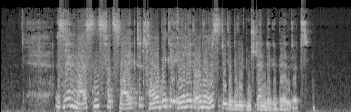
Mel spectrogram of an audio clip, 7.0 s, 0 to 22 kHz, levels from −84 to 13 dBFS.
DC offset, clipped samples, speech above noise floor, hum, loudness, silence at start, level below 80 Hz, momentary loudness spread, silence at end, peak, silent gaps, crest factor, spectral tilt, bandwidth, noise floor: under 0.1%; 0.5%; 31 dB; none; -7 LUFS; 0.15 s; -34 dBFS; 13 LU; 0.75 s; 0 dBFS; none; 10 dB; -3 dB/octave; over 20 kHz; -39 dBFS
